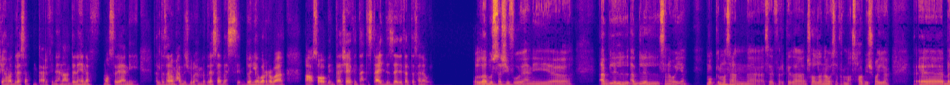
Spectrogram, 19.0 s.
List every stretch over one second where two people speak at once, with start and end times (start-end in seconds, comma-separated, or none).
none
